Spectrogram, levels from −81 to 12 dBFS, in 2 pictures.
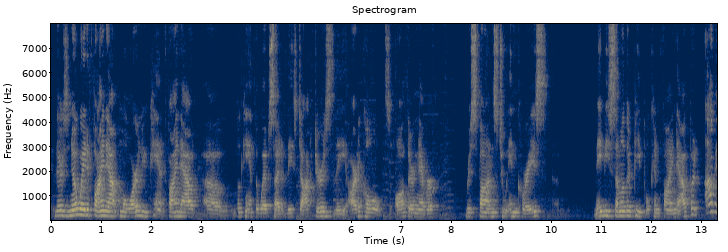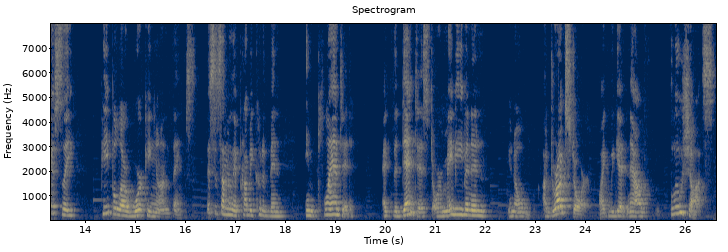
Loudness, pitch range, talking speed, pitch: -22 LUFS, 165-210 Hz, 150 wpm, 185 Hz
